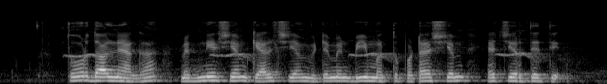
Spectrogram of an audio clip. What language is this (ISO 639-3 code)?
kan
